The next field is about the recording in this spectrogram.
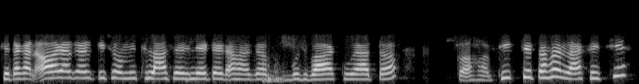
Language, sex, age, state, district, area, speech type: Maithili, female, 18-30, Bihar, Madhubani, rural, conversation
